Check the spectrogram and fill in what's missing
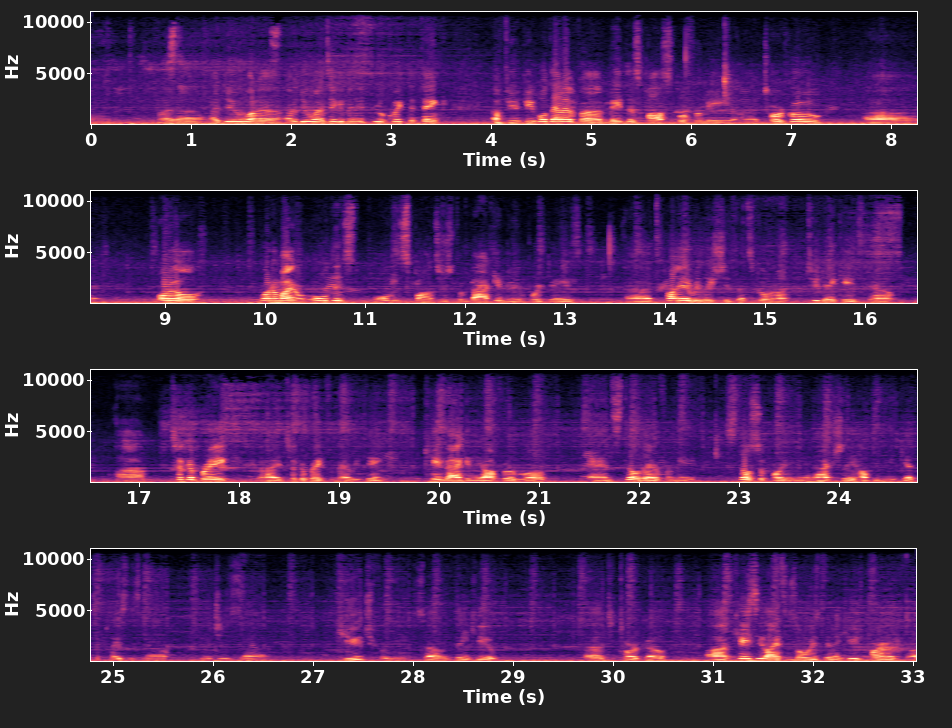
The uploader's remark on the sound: Completely bomb the sound mix on this one. Sound quality issues aside. Out in a very unique location, Lasertown, out in in Johnson Valley thanks to Mythosaur Motorsports who threw a very cool wheeling event in the middle of the desert.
